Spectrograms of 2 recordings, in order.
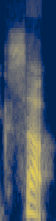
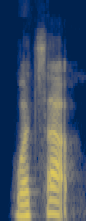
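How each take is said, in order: First: Only a short 'sup' is said. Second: Both words are said in full.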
